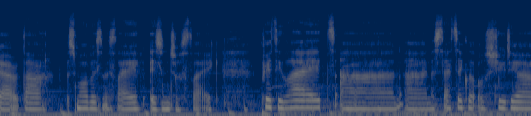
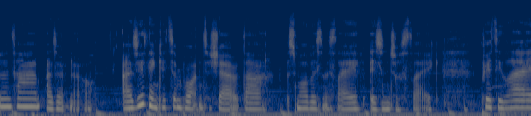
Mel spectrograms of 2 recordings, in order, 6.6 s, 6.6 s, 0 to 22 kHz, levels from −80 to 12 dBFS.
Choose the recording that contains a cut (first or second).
second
